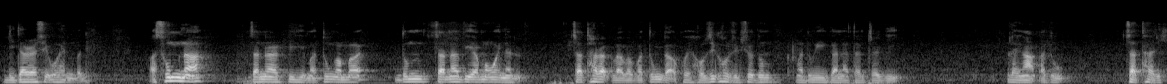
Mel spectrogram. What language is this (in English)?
Manipuri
